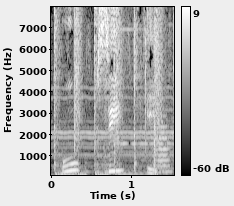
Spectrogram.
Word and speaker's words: UCI: En el cas d'UCI, cal tenir en compte que la C s'ha de pronunciar amb so de S, és a dir, U-C-I, i no amb el so castellà.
